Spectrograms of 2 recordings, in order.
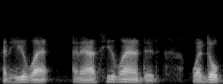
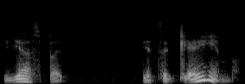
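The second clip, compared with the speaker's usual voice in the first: hesitant; 6 dB quieter, slower than usual. Acted. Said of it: "Harvey said".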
